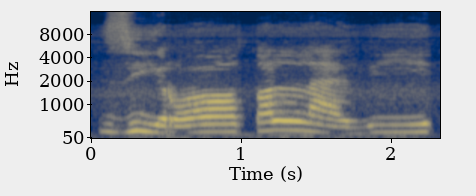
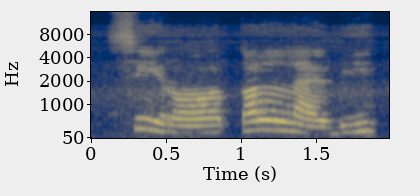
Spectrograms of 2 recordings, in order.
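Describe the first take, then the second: First: It begins with a z sound. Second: It begins with a plain s sound. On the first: "dengan huruf za" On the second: "menggunakan sin"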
